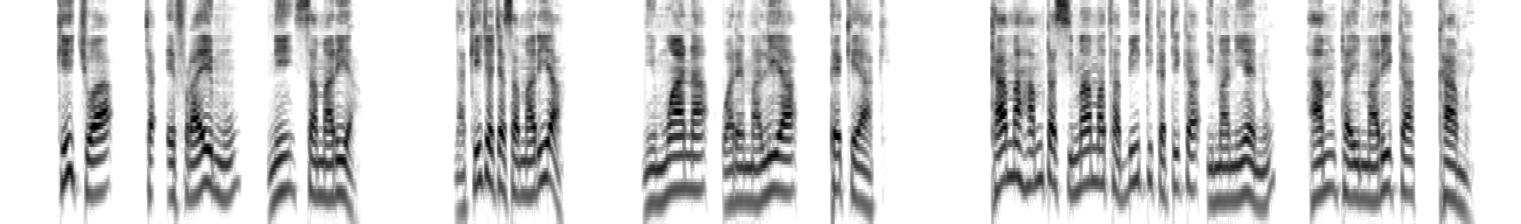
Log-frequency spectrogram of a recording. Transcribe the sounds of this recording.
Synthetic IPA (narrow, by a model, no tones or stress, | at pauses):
kit͡ʃwa | t͡ʃaɛfɾaimu | nisamaɾia | nakit͡ʃwat͡ʃasamaɾia | nimwanawaɾɛmalia | pɛkɛjakɛ̥ | kamaɦam̩tasimamaθaɓitikatikaʔimanijɛnu | ham̩taimaɾikakamwɛ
